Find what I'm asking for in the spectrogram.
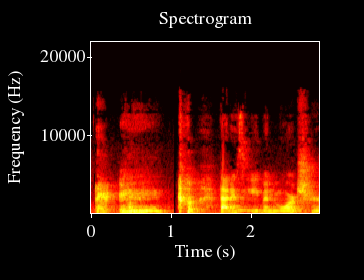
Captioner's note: clears throat; baby cough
